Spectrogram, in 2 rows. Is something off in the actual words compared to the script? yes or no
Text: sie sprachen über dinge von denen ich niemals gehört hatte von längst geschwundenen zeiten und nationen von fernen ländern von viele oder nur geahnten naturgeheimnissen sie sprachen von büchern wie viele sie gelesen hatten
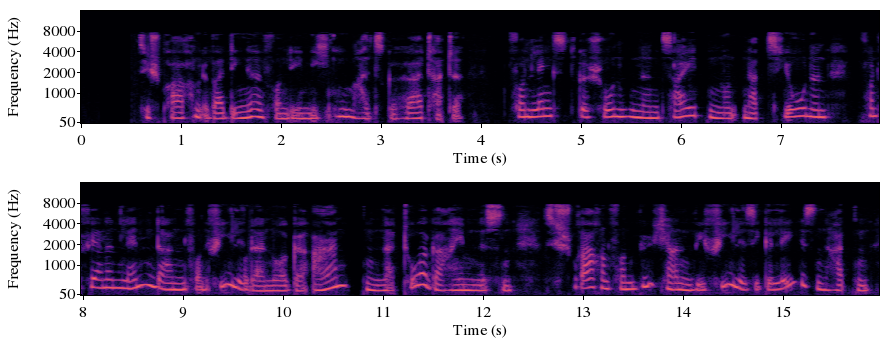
no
